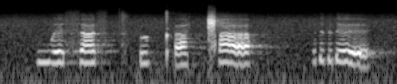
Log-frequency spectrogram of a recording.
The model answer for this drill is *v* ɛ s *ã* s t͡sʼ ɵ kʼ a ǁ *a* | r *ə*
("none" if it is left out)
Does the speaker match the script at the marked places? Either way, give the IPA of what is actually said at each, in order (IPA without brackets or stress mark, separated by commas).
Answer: w, a, a, ɛ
